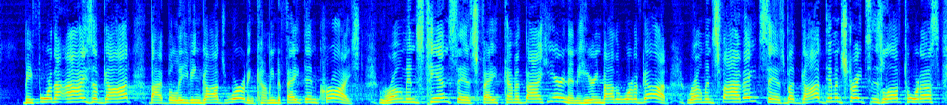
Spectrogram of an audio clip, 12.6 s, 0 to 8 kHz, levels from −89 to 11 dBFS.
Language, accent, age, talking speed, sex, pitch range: English, American, 50-69, 185 wpm, male, 195-255 Hz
